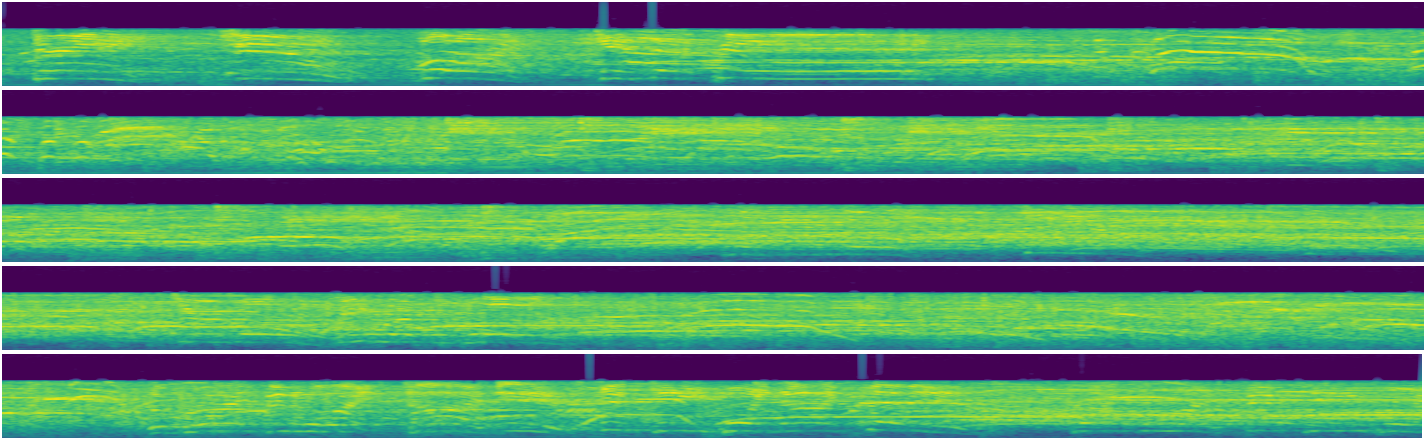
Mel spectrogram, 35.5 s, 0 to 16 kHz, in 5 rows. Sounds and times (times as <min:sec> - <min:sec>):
Music: 0:04.7 - 0:17.0.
